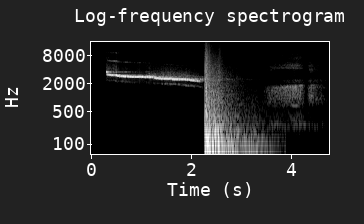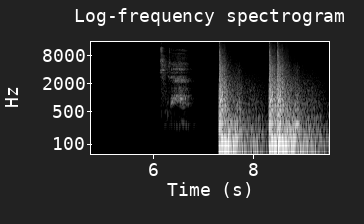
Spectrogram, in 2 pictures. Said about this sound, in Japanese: こっちじゃなくて、ちゃんと花火を見ないと。ちゃんと見て、頭じゃなくて目に焼き付けてください。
